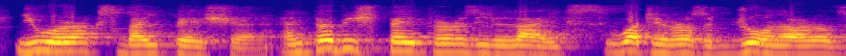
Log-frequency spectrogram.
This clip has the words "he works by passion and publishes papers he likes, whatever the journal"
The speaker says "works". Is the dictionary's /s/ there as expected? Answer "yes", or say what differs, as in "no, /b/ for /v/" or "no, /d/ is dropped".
yes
